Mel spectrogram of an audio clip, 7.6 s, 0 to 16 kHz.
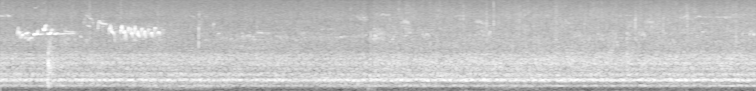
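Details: Western honey bees give a steady, low droning hum in the Morbihan countryside, Brittany, on 1 January 2022 in winter, with a few brief high bird chirps at the start.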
